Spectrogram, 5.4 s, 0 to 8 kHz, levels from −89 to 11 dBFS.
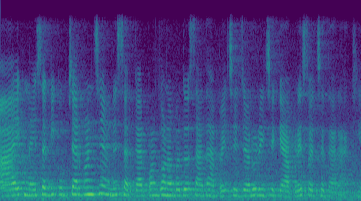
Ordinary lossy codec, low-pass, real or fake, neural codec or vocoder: none; 7.2 kHz; real; none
